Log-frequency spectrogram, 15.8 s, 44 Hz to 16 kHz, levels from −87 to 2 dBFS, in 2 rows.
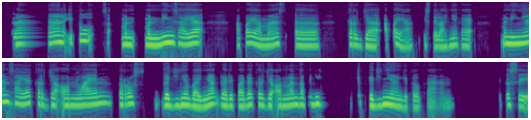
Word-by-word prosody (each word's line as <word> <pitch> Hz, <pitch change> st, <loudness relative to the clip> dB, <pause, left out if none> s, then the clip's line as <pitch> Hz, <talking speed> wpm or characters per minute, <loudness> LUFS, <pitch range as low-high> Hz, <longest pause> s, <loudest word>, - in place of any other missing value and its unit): Nah, 200 Hz, +4 st, -1 dB
itu 275 Hz, +4 st, 0 dB
sa -, -, -12 dB, 0.2 s
men 190 Hz, -1 st, +2 dB, 0.2 s
mending 185 Hz, +6 st, +4 dB
saya, 210 Hz, +2 st, +3 dB, 0.5 s
apa 220 Hz, 0 st, -1 dB
ya 195 Hz, -5 st, +2 dB
Mas, 175 Hz, +6 st, -1 dB
eee, 165 Hz, -1 st, 0 dB, 0.4 s
kerja, 170 Hz, -5 st, 0 dB
apa 165 Hz, -, -4 dB
ya, 150 Hz, -5 st, -3 dB, 0.2 s
istilahnya 160 Hz, +1 st, -3 dB
kayak 165 Hz, -1 st, -4 dB, 0.4 s
mendingan 210 Hz, +4 st, +4 dB
saya 205 Hz, -1 st, +1 dB
kerja 185 Hz, -4 st, -2 dB
online, 185 Hz, +5 st, 0 dB
terus 200 Hz, +3 st, -1 dB
gajinya 175 Hz, 0 st, +2 dB
banyak 165 Hz, +4 st, +2 dB
daripada 165 Hz, +1 st, +2 dB
kerja 175 Hz, -2 st, 0 dB
online 170 Hz, +2 st, 0 dB
tapi 185 Hz, +2 st, -2 dB
dikit 185 Hz, +2 st, -7 dB
gajinya 175 Hz, +4 st, +4 dB
gitu 130 Hz, -, -5 dB
kan, 75 Hz, +1 st, -12 dB, 0.7 s
itu -, -, -5 dB
sih, 155 Hz, -4 st, -1 dB
185 Hz, 120 wpm, -20 LUFS, 165-200 Hz, 0.7 s, mending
